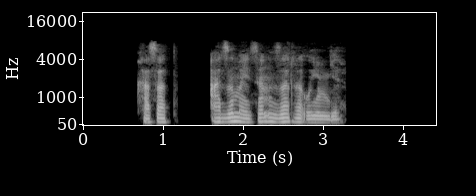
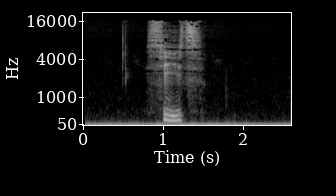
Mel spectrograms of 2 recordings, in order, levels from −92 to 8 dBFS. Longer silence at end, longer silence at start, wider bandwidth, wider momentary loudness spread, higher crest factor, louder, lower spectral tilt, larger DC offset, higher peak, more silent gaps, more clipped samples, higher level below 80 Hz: first, 1.2 s vs 0 s; first, 0.7 s vs 0.05 s; second, 8 kHz vs 16.5 kHz; second, 7 LU vs 24 LU; about the same, 22 dB vs 24 dB; about the same, -24 LUFS vs -25 LUFS; first, -5 dB/octave vs -3 dB/octave; neither; first, -4 dBFS vs -8 dBFS; first, 1.20-1.59 s vs none; neither; second, -64 dBFS vs -42 dBFS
